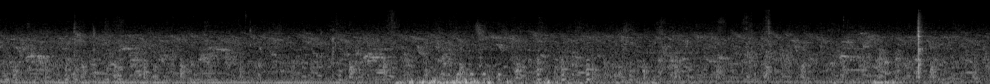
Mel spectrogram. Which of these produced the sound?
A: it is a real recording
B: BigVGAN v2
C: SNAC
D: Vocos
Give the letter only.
B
